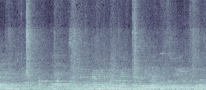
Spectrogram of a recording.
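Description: Indistinct talk of several people inside a cave passage, with a few sharp clicks, like footsteps on stone, among it.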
